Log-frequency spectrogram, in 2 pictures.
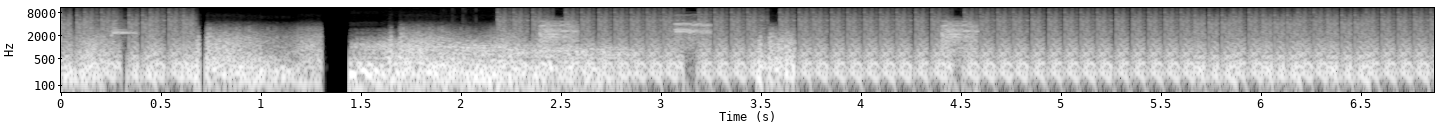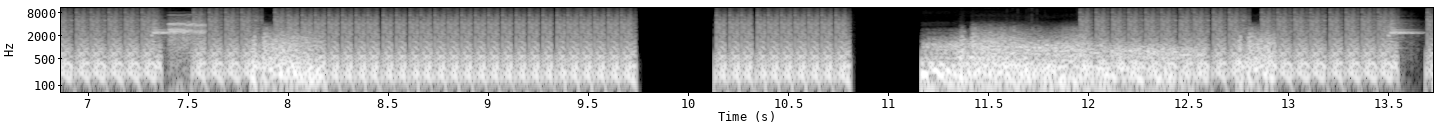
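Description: Upbeat electronic game music plays with a steady beat.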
